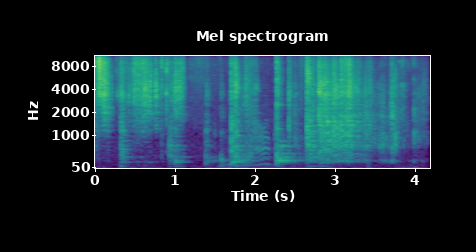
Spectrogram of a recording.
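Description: Freshwater snail shells clicking and clattering against each other in a wet crate as hands scoop and sort through them, an irregular run of small hard clinks.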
